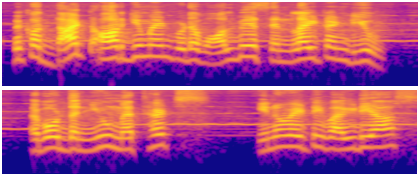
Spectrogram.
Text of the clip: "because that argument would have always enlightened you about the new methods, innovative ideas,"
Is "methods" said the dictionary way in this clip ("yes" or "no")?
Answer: no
